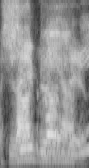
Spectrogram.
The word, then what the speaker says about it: Skidbladnir: Skipbladler. There we go. say that again. Skipbladler. Sheep-blooded. ship, Sheep. lad, near. Yeah, Skidbladnir. Skidbladnir. Ah. Skidbladnir. And that's spelled, I have to spell it now.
